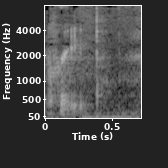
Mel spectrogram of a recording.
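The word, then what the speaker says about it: crêpe: And we had a little discussion in our family about the word crepe. Of course, we know it's French. And how would you pronounce it in French? – Crepe. – There we go.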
